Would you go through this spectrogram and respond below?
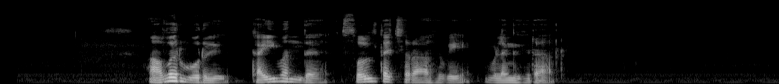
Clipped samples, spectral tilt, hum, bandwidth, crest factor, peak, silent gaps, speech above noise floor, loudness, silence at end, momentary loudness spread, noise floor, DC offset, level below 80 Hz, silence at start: under 0.1%; -7 dB/octave; none; 11.5 kHz; 22 dB; -4 dBFS; none; 40 dB; -25 LUFS; 2.25 s; 12 LU; -64 dBFS; under 0.1%; -50 dBFS; 1.5 s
